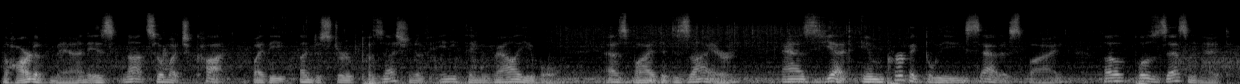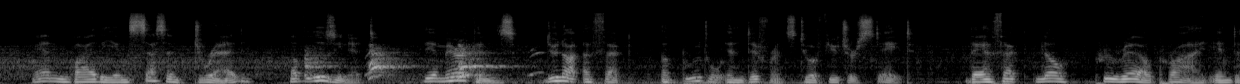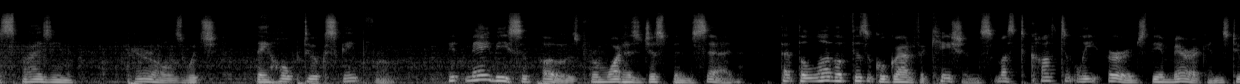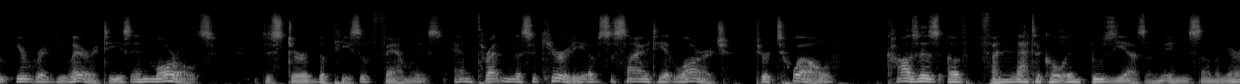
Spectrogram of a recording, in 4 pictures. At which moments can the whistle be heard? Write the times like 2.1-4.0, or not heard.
not heard.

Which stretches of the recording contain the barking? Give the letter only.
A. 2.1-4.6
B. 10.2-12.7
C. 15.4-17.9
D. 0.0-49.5
C.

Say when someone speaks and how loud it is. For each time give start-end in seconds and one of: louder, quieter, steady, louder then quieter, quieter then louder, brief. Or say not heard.
0.0-49.5 steady.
